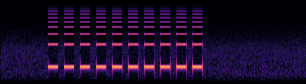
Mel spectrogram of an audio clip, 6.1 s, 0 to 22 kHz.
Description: Beep code, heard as beeps from a small speaker, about 830 Hz. 10 short. In AMI BIOS tables: CMOS shutdown register error.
